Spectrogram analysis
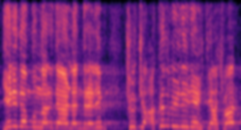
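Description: A male member of parliament gives a floor speech at a rostrum microphone in a large chamber. His high voice is forceful, raised, and declamatory, with fairly even intonation and a brisk pace. The long reverb of the chamber echoes around him.

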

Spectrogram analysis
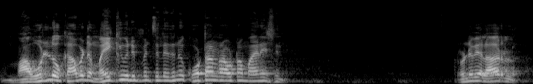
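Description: A man, a pastor, preaching a sermon in an animated, humorous way and scolding his listeners with rhetorical questions. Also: a little high, a little fast.

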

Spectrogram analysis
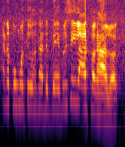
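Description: A man with a Surinamese Dutch accent, holding forth as a guest on a live talk show. His voice sits high and sounds bright and forward, and he keeps asking "toch?" as he talks. A faint hiss runs under him. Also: very fast. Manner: tags nearly every sentence with "toch?", slips into Sranan phrases. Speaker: political commentator guest.

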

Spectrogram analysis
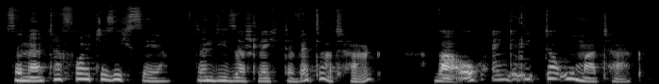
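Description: A woman narrating a children's audiobook in calm scripted storytelling. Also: lowish voice, husky.

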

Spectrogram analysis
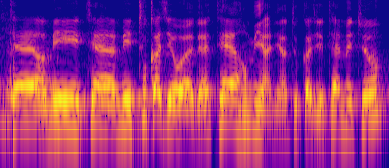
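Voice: mid-range voice, drawn-out words, soft background music. A Korean speaker teaching English prayer phrases to a class, drilling lines and having students repeat. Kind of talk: classroom lesson, call and response drills.

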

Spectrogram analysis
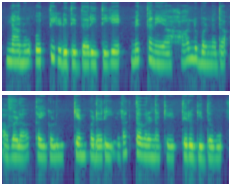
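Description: A woman's voice: medium pitch, fairly even intonation, a little slow, mellow, dry recording. A woman reading an audio novel aloud, telling a man's story in first person and voicing its characters. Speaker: narrator. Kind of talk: Kannada audio novel narration.

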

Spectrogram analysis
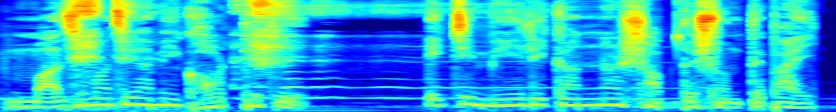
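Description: A man's voice: medium pitch, moderate pace, warm tone, soft background music. A man narrating a dramatized first-person ghost story in an earnest, dramatic way.

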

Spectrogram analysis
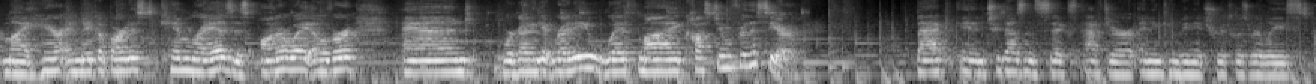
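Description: Low-voiced American woman vlogging in echoey room. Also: a little mellow, recorded from a distance. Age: middle-aged. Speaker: vlogger and charity plunge participant. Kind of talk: casual vlog to camera. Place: living room at home.

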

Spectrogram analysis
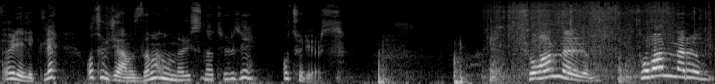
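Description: A woman's voice: on the high side, big pitch swings, rapid-fire, mellow, slight background noise. A woman vlogging casually as she cleans and gardens, chatting to her viewers, her pets and her plants. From Turkey. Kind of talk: casual chat while doing chores. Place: home and garden.

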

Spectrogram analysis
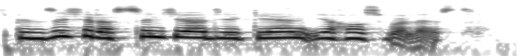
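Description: A flustered young houseman gushing over a star, read aloud by a woman, pitched up and eager. The tone stays soft and mellow. He trips over his words in excitement. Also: brisk, vocal fry. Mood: coaxing. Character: excitable young male housekeeper, starstruck fan.

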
